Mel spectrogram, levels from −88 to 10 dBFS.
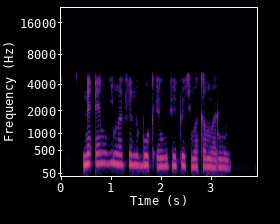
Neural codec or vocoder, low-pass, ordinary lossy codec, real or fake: codec, 32 kHz, 1.9 kbps, SNAC; 5.4 kHz; none; fake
